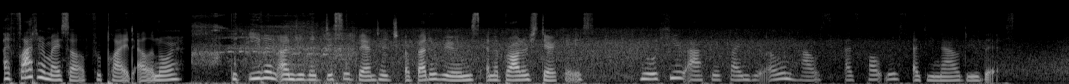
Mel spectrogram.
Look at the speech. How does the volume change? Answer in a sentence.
The loudness of the speech goes down.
